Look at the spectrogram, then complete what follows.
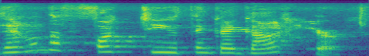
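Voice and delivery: high-pitched, disbelieving comeback; incredulous retort. Retold or imitated. Senator retelling her retort to a lobbyist, high and incredulous. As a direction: fire it back at him, stunned he'd ask.

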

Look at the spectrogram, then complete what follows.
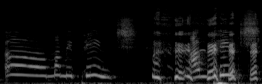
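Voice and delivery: put-on child calling to mummy, laughing; toddler son. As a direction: coo it like a proud toddler. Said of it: "he's like".

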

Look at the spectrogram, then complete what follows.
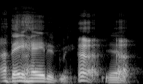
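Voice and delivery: ordinary talk, nothing marked

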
